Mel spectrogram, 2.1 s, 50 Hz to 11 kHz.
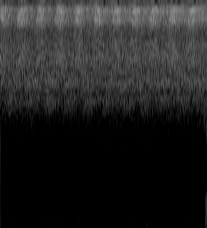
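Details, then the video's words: Courtship song of a cicada on the morning of 30 July 2017 in summer: a continuous shrill, high buzz with gentle pulsing throughout. A soft thump comes at the very end, over a faint low background rumble. "蝉の求愛Cicada singing to fall in love"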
